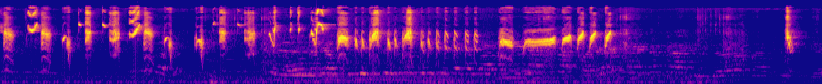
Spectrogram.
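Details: Cendet, or long-tailed shrike, a mimic of other birds' sounds, delivering fast varied chatter: rapid chips, squeaky whistles and trilled runs packed closely, then scattered notes trailing off.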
